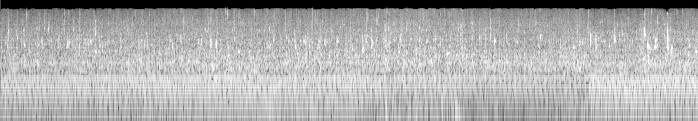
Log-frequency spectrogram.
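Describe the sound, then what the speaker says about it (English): Aquaponics siphon near the end of its cycle, water gurgling and slurping in the top of a grow bed, a steady close pouring trickle over a constant pump hum with no talk. "As the siphon nears the end of its cycle, you'll hear it start to slurp in the top of the grow bed."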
